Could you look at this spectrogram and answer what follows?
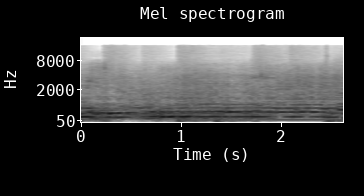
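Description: A rear-wheel-drive BMW M4 spins its rear wheels on worn tyres, producing a loud, close engine rev with a tonal tyre whine held steadily for a few seconds.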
